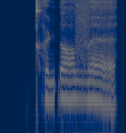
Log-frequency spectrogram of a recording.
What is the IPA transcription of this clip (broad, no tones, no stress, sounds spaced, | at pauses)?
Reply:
kʰ ʊ ɳ ɗ ɔ v ɜ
